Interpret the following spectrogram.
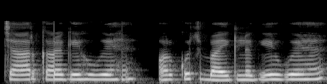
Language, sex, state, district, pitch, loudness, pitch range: Hindi, female, Bihar, Patna, 230 Hz, -14 LUFS, 220-235 Hz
